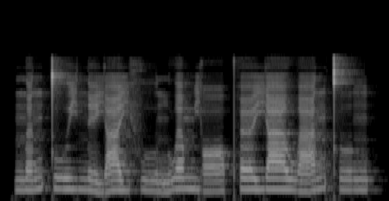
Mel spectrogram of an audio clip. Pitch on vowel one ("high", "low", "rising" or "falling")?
rising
